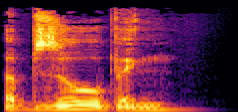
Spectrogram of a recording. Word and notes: absorbing: British English

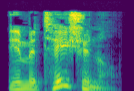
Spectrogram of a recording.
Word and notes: imitational: British English

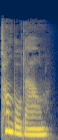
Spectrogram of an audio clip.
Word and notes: tumbledown: British English

